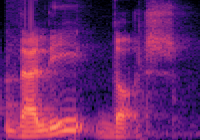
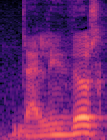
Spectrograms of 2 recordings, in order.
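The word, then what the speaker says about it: DALL-E 2: Esta herramienta se llama Dalí 2, ¿vale? Pero hay más herramientas. – Dalí 2 que se escribe Dalle 2, o sea, es como en inglés hay el juego, ¿eh?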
